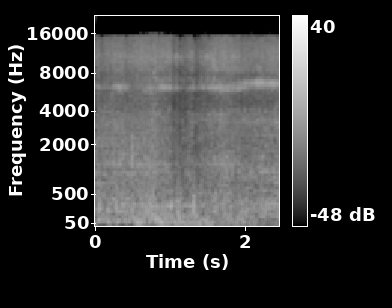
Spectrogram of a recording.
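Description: Boat engine running steadily at speed, a low droning rumble, with rushing water and wind.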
